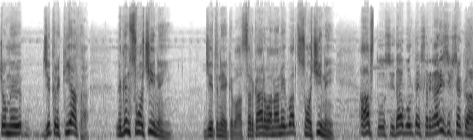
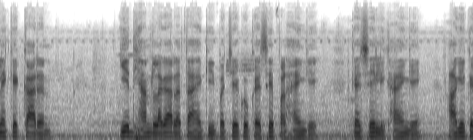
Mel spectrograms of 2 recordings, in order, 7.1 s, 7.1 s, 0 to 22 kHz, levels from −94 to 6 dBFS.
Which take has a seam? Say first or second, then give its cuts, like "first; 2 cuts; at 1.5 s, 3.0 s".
first; 1 cut; at 5.6 s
